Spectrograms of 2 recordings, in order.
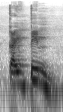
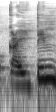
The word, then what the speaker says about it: chitin: I wouldn't say they are idiots, but there is a different pronunciation. आप इसको, बहुत सारे लोग इसको काइटिन भी कहते हैं, कुछ लोग चिटिन भी कहते हैं। आप दोनों कह सकते हो, कोई फर्क नहीं पड़ता।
